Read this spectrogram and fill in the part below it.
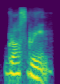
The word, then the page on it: grosgrain: Indian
